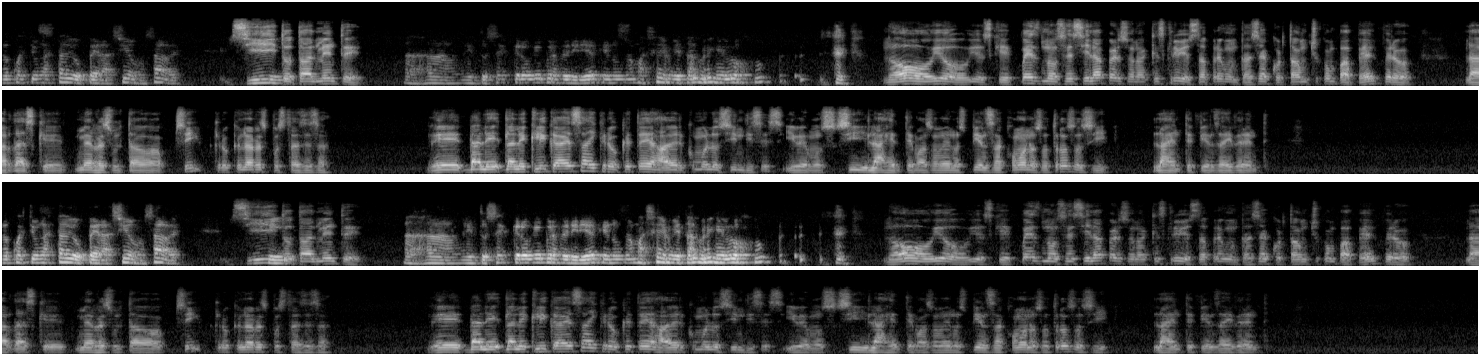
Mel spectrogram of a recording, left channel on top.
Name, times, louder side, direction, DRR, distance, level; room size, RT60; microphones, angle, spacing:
voice 1, 0.0-1.8 2.7-2.9 4.0-7.9, right 8 dB, 65° right, 0.3 m, -19 dB
voice 2, 2.2-3.6 8.2-14.1 14.6-18.0 19.0-25.8 26.3-27.3, left 5 dB, 65° left, 0.6 m, -24 dB
3.5 x 2.2 x 2.3 m
head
